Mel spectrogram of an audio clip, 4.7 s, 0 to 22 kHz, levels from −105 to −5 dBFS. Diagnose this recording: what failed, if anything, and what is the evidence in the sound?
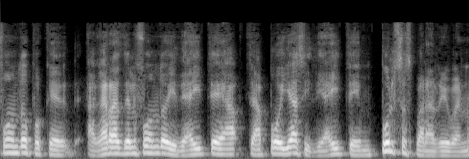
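Nothing in the speech stood out as a fault on listening, so no failure at any stage can be pointed to from the sound.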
